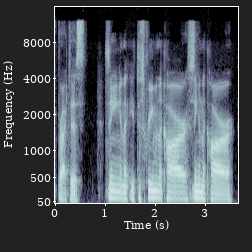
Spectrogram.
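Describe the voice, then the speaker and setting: A man's voice: lowish voice, steady tone, normal speed, clear, resonant tone, no echo, clean studio sound. A man, a singer-songwriter, chatting as a guest in an upbeat, enthusiastic way over a video call. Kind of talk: casual interview chat.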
